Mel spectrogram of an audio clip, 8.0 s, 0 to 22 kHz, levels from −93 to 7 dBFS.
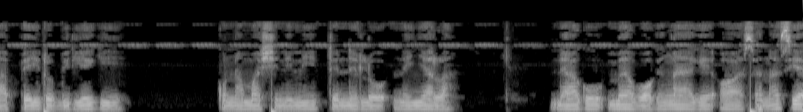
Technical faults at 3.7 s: Vorbis compression

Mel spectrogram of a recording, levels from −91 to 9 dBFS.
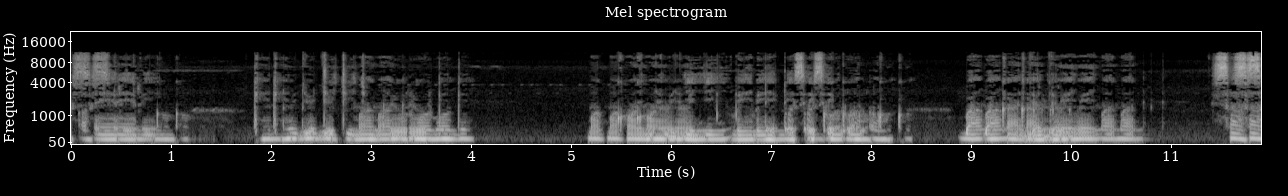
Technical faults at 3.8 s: doubled audio track; low-delay AAC compression

